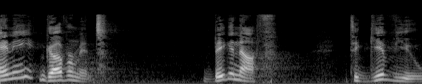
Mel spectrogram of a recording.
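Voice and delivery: very slow, halting, word-by-word pacing. Speaker quotes a line to his audience, saying it very slowly. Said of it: "I'm going to say it slow".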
